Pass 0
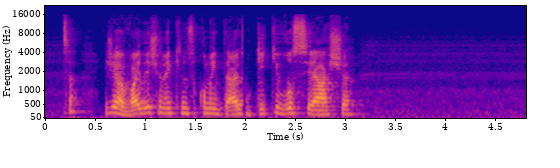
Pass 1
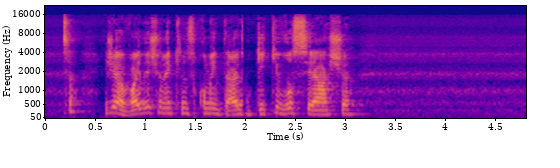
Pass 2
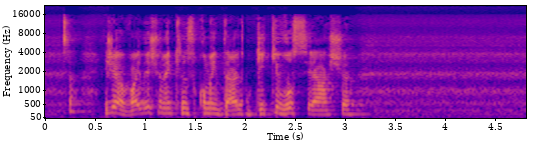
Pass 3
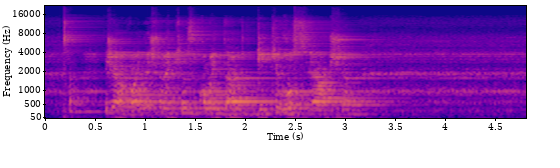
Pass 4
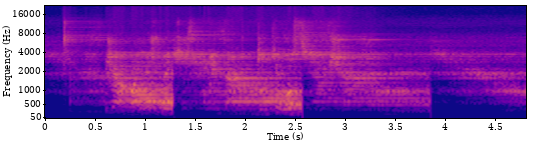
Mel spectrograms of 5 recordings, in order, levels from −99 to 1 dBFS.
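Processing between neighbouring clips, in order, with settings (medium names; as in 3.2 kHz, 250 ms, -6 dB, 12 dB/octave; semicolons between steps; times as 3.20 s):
rippled EQ curve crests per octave 1.1, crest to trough 9 dB; in parallel at +2.5 dB: compression, threshold -35 dBFS, peak gain reduction 14.5 dB; on the sum: tilt EQ +4 dB/octave; trim -5 dB
compression 10:1, threshold -37 dBFS, peak gain reduction 17.5 dB; trim +7 dB
feedback comb 120 Hz, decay 1.2 s, harmonics all, mix 80%; overdrive pedal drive 14 dB, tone 2.8 kHz, clips at -28 dBFS; reverberation RT60 0.70 s, pre-delay 3 ms, DRR 0.5 dB
block-companded coder 5-bit; gated-style reverb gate 370 ms rising, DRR 6 dB; LFO high-pass saw down 0.78 Hz 510–4100 Hz; trim -1 dB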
